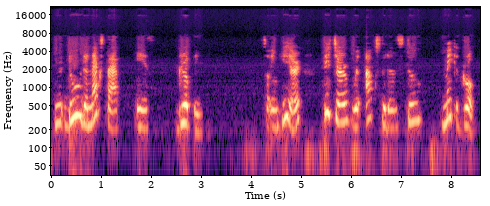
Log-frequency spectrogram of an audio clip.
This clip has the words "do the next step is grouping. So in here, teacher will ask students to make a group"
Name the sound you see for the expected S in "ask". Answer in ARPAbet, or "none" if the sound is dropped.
none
